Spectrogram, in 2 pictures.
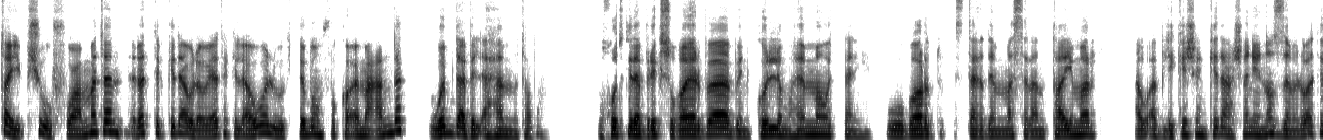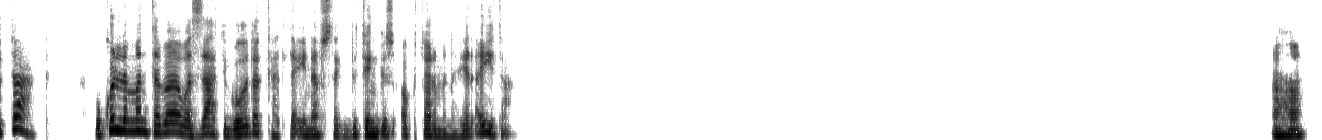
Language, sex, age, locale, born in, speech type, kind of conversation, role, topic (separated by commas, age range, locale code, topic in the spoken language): Arabic, male, 25-29, ar-EG, Egypt, read, expert-assistant, expert, هل فعلاً تعدد المهام (المولتي تاسكينج) بيخلي الواحد أكثر إنتاجية، ولا ده مجرد اعتقاد خاطئ؟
